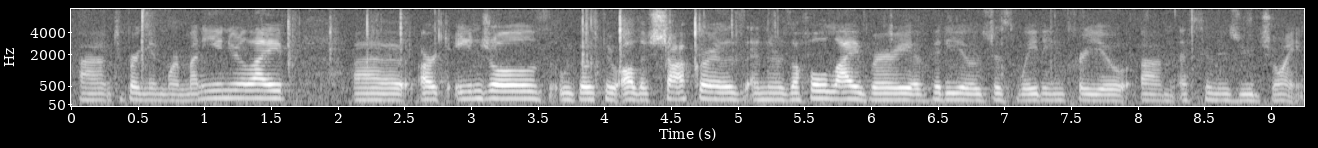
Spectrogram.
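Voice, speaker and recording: A woman's voice: lowish voice, noisy background. A woman reading tarot cards in a casual, frank way, thinking aloud, with a slightly sore throat. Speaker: tarot reader.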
